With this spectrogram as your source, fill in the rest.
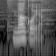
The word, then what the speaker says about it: Nagoya: three are all elongated the Nagoya is not elongated you just say it normally so once again Nagoya remember what I told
